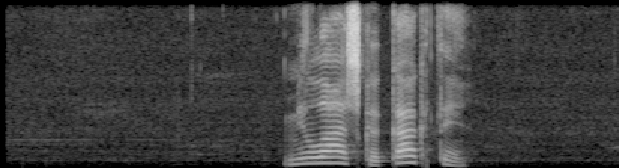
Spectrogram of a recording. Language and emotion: Russian, positive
